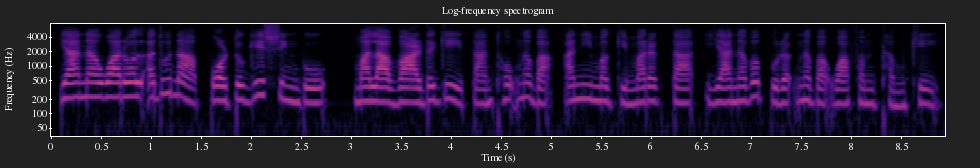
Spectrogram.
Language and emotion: Manipuri, neutral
